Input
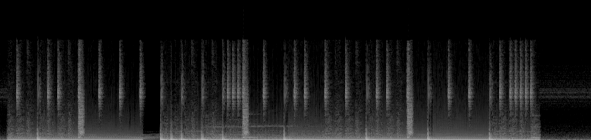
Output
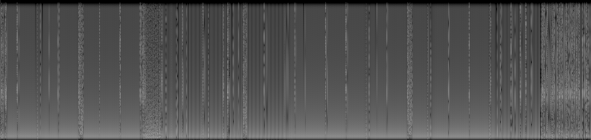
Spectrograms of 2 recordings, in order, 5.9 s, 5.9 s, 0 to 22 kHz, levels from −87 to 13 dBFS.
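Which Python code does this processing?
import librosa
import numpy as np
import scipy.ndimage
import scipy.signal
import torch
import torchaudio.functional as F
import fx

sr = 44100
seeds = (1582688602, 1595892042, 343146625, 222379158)

y = np.sign(x) * np.sqrt(np.mean(np.square(x)))
y = scipy.signal.sosfilt(scipy.signal.butter(4, 530.0, 'highpass', fs=sr, output='sos'), y)
y = fx.env_flatten(y, sr, amount_pct=70)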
